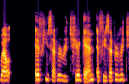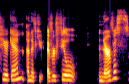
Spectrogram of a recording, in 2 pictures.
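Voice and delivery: normal talking voice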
